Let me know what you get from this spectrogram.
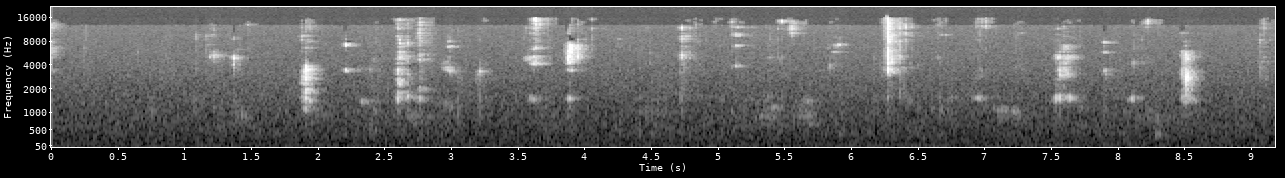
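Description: Close-miked chewing of pizza: irregular crisp crunches and small mouth clicks, a few each second, with quiet gaps between.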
